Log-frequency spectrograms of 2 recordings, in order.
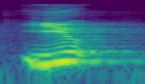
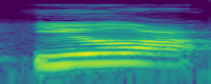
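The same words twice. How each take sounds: First: The consonant is a light glottal stop. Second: The consonant is a deep throaty ain sound. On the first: The speaker calls it right. "Tapi kalau hamzah" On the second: The speaker calls it wrong. "kalau ain seperti ini"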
